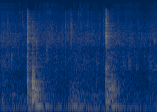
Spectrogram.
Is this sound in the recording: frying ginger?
yes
